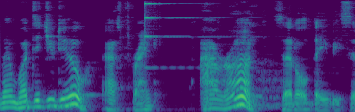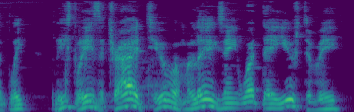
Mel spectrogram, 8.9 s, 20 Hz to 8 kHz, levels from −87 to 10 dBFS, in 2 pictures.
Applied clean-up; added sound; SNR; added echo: classical method WPE with log-MMSE.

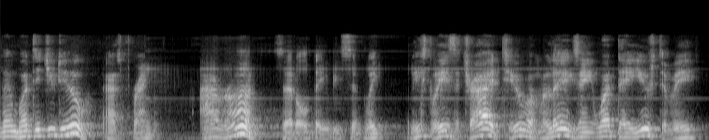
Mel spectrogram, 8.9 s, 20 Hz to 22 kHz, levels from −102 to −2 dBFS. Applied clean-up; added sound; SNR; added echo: neural separator model SepFormer DNS4.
